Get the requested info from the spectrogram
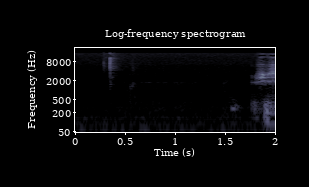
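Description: A single brief, faint click about a third of a second in, with near silence around it; a man's voice starts right at the end.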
